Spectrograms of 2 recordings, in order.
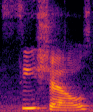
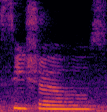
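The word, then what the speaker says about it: Seychelles: this is the shade i want to say it's seashells but it's spelled s-e-y-c-h-e-l-l-e-c shells so i'm going to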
